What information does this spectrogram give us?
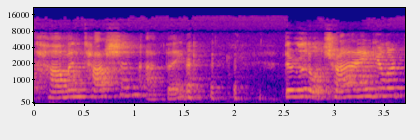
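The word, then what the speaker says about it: hamantaschen: And they actually have I this is pronounced hamandashen.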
